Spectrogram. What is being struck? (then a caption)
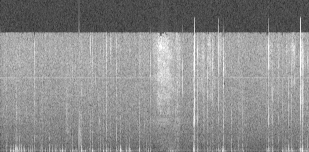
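Cloth-covered hardcover book. Long acrylic nails tap and scratch the hard cloth-board cover of a large, solid white hardcover copy of "Becoming," held in the hand with its dust jacket removed. The result is quiet, rapid, irregular tapping with dull, short-lived clicks centred in the low mids, mixed with soft scratching between the taps.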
